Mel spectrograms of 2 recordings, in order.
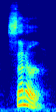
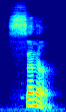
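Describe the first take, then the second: The two takes are said the same way.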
